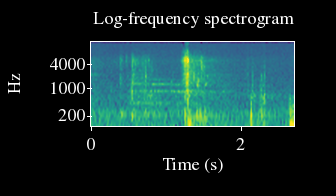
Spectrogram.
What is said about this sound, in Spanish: Disculpen, estaba tomando agua para hidratarme, porque hacer este programa cansa.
